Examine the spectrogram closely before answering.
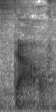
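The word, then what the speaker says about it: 禱: It's Dao, third tone, as in to pray.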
